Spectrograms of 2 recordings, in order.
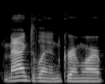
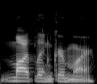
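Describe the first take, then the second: First: Magdalen is said as spelled, with a g. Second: Magdalen is said like maudlin, without a g. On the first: The speaker calls it wrong. "pronounce it as you familiarized yourself with it" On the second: The speaker calls it right. "but it's"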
